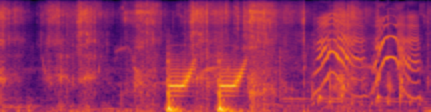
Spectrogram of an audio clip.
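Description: Cartoon sound effects: two quick boings with falling pitch a little under two seconds in, then two tones that rise and fall in pitch near the end.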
